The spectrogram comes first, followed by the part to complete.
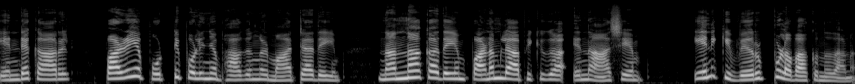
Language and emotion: Malayalam, disgusted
